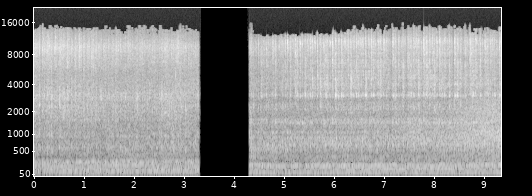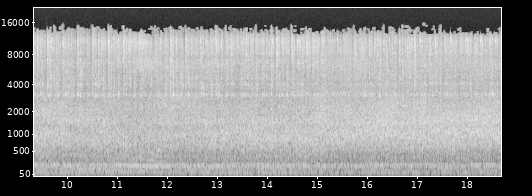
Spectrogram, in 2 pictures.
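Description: Car engines running at idle as they creep past: one car for the first few seconds, a short break of silence about three seconds in, then a hot-rodded Chevy II Nova's engine idling steadily as it pulls slowly away, getting a little louder toward the end.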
